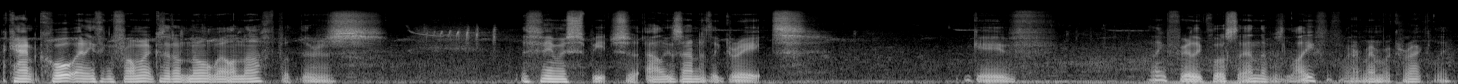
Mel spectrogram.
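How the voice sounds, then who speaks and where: A man's voice: mid-range voice, flat delivery, measured pace, creaky, a little hiss or hum. A man playing a sleepy, cuddly husband in an intimate ASMR roleplay, drowsy, affectionate and rambling, with playful melodrama. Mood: musing, rambling.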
